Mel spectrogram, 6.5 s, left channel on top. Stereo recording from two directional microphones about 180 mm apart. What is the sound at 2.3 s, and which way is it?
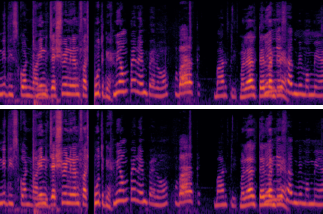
Speech, 55° left (ahead or behind).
